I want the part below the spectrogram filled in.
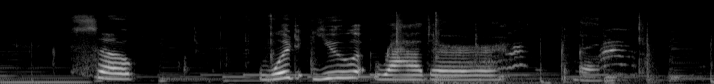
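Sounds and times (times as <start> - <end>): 
speech: 0.9 - 1.7, 2.6 - 5.2, 5.8 - 6.2
cat meowing at a door: 5.0 - 6.5.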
